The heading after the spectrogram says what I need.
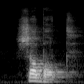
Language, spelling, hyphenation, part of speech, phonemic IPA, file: Dutch, sabbat, sab‧bat, noun, /ˈsɑ.bɑt/, Nl-sabbat.ogg
- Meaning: Sabbath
